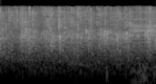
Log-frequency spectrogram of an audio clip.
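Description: Steady audience applause fills the whole clip, a dense, even wash of many hands clapping at once without pauses or voices on top.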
